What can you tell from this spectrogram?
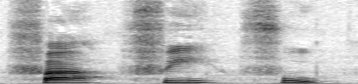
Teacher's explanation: فا کے مخرج کے لیے ہونٹوں کا تر حصہ جب ثنایا علیہ یعنی سامنے والے اوپر کے دو دانتوں سے لگے تو یہ فا ادا ہوتا ہے. فا کو ساکن حالت میں ادا کرتے ہوئے سانس جاری ہوتا ہے اور آواز بھی جاری رہتی ہے. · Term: فا کا مخرج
